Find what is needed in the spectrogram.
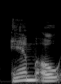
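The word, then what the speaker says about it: Moffam: time I told you father it's Mo M it's spelled m o f f a m but pronounced Mo to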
